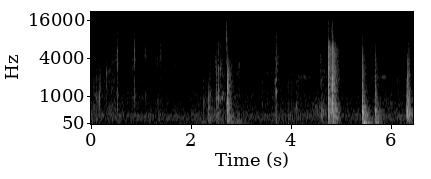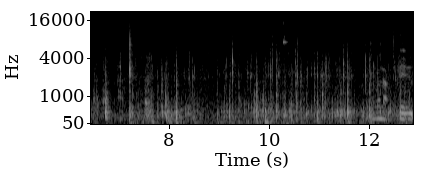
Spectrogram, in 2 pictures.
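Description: A manual die-cutting machine cranks a baby-grow paper die through and back, producing quiet clicks, rolling crunches and scattered knocks of paper and plates, with soft speech at moments.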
